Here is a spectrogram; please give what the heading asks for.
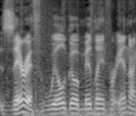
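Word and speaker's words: Xerath: the pre Nerf air the right way to say it zerth will mid lane for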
